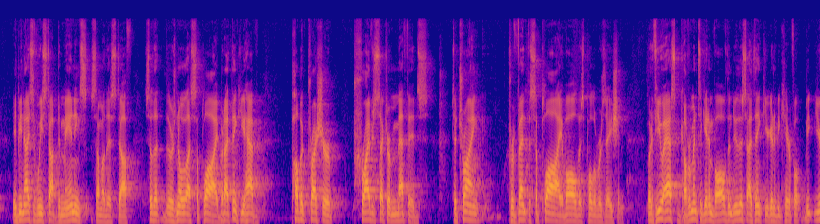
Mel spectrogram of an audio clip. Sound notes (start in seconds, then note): none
